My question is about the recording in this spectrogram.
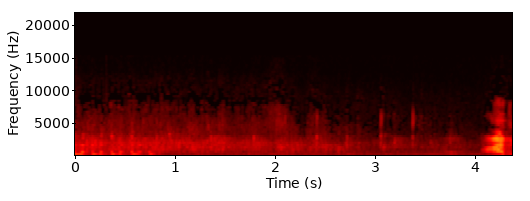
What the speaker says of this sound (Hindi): तालियां कमजोर है भाई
